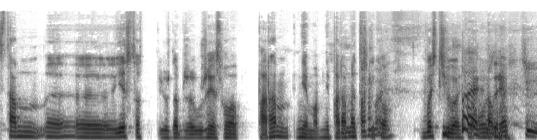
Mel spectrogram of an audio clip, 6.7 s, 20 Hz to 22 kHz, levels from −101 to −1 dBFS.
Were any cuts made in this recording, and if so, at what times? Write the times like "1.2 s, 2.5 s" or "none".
3.6 s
